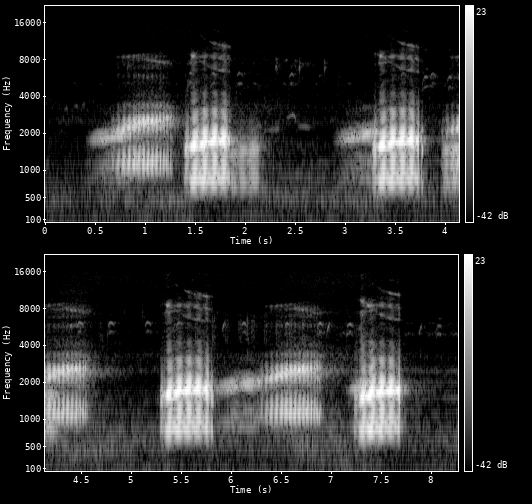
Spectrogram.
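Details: Mediterranean tree frog, Hyla meridionalis, calling in courtship: long, harsh, croaking notes of about half a second each, with two or more frogs overlapping and alternating, one note slightly rising and rasping, repeating roughly every two seconds.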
